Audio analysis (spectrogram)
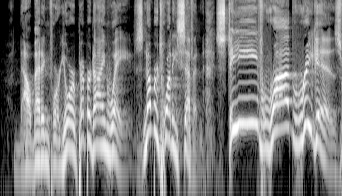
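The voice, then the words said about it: Baseball announcer radio voice. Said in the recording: “you got to do it in your radio voice ... You have that great voice ... you were a Pepperdine Waves baseball announcer”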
